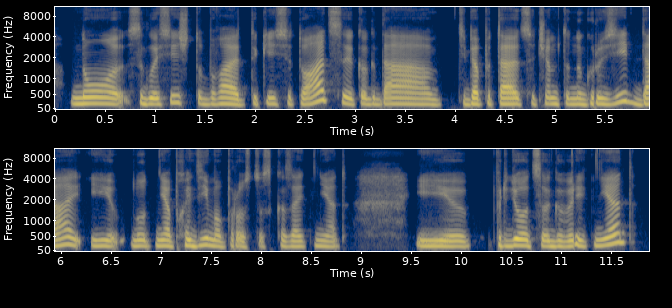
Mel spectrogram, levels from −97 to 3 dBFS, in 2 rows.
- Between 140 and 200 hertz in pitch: Yes, medium, 185 Hz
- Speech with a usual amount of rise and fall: No, narrow, 1.8 semitones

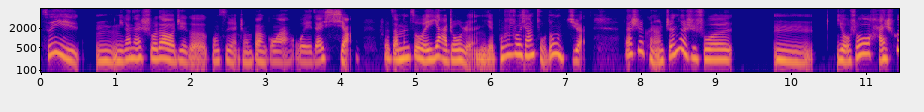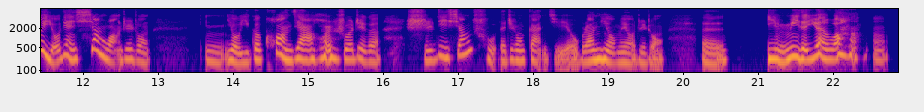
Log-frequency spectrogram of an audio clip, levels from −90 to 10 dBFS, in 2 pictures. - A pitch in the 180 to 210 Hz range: No, high, 220 Hz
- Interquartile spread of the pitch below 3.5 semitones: No, average, 3.8 semitones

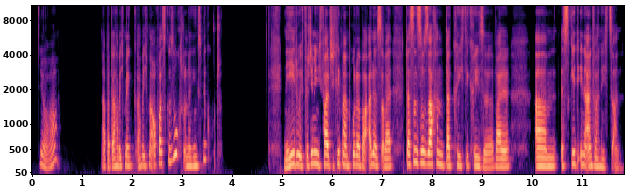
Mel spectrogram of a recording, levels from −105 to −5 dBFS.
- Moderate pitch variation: Yes, average, 3.4 semitones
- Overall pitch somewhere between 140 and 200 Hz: Yes, medium, 185 Hz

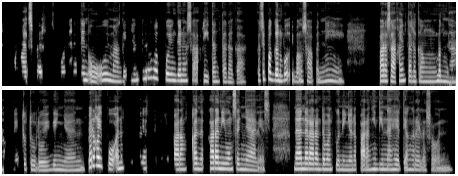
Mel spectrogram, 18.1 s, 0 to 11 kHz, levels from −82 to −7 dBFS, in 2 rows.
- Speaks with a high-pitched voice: Yes, high, 200 Hz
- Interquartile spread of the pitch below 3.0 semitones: No, average, 3.4 semitones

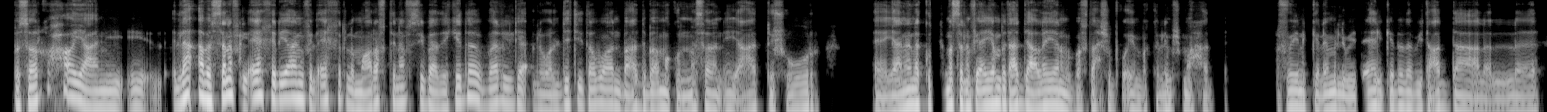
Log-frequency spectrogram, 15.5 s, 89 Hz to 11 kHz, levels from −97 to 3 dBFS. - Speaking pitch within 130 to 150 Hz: No, low, 110 Hz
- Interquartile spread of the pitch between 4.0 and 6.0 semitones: Yes, average, 4.5 semitones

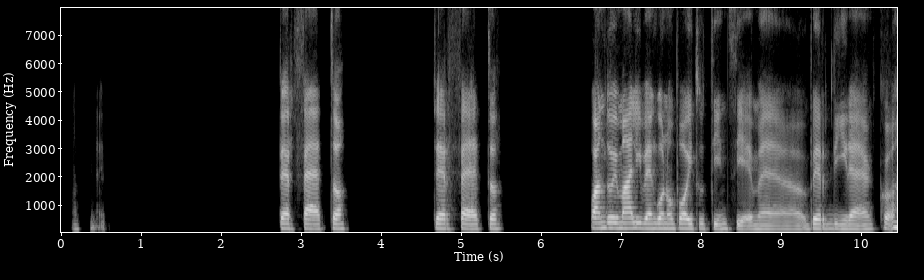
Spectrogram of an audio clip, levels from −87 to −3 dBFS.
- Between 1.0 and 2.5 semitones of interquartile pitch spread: Yes, narrow, 2.0 semitones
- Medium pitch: Yes, medium, 165 Hz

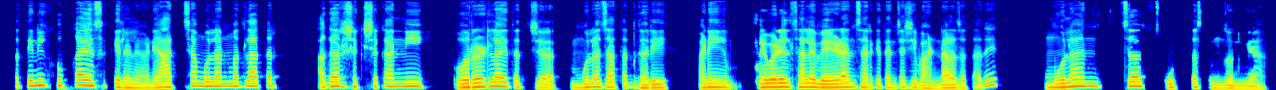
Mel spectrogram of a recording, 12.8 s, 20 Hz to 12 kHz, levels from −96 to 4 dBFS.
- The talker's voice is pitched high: No, medium, 140 Hz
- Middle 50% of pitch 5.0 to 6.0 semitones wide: Yes, wide, 5.4 semitones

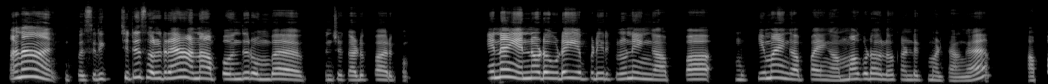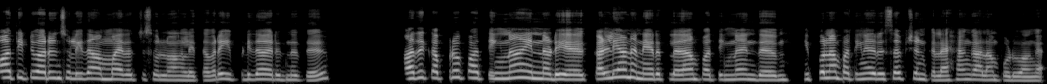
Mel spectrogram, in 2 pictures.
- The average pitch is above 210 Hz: Yes, high, 240 Hz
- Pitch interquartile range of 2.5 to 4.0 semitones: No, average, 4.6 semitones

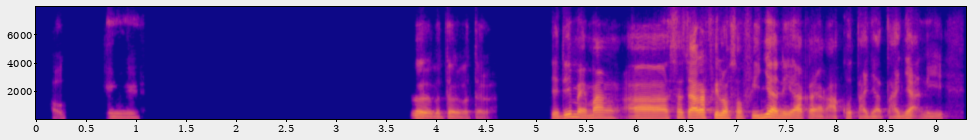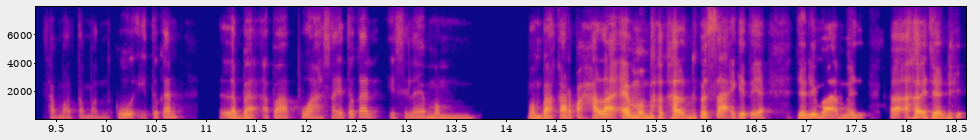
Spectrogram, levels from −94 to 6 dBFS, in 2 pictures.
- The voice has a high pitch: No, medium, 155 Hz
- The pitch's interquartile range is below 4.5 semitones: Yes, average, 4.1 semitones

